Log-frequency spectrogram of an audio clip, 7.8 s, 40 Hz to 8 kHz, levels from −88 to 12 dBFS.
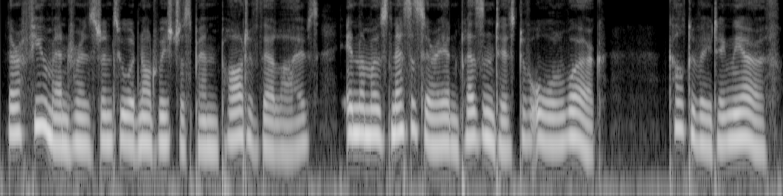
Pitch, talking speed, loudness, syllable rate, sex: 175 Hz, 205 wpm, -14 LUFS, 6.0 syllables/s, female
